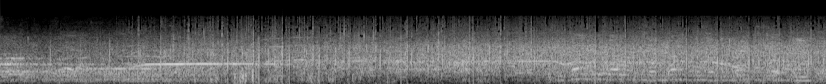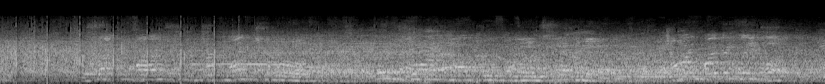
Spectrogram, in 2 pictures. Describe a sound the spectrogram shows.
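A stadium crowd cheers and murmurs in the distance.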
